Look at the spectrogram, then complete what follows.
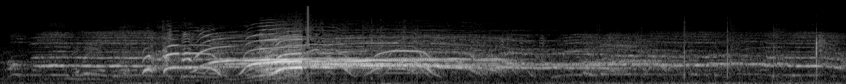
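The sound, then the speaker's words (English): A dense crowd partying in the streets of Jacksonville, Florida, cheers and shouts, many overlapping voices whooping and yelling, swelling to a loud peak early on before settling into a steady, lively roar of celebration. “The streets are alive with people.”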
